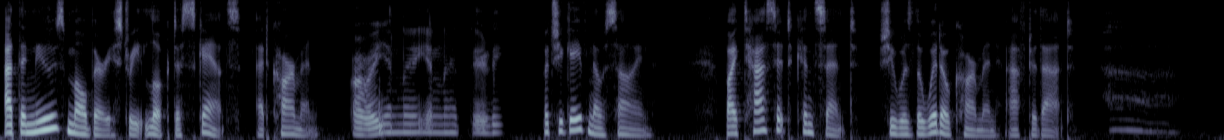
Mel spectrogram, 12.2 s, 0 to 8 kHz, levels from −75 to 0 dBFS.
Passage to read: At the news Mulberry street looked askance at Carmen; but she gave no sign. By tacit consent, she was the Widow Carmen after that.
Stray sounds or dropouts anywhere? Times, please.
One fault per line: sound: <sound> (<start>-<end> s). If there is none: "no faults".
sound: sigh (3.5-5.0 s)
sound: sigh (11.0-12.0 s)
